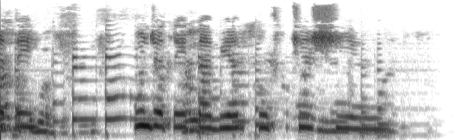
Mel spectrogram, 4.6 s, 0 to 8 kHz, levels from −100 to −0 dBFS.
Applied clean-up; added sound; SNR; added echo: neural mask model RNNoise.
